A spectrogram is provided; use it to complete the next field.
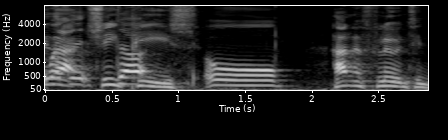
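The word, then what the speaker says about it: Scheepjes: Sheepies.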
